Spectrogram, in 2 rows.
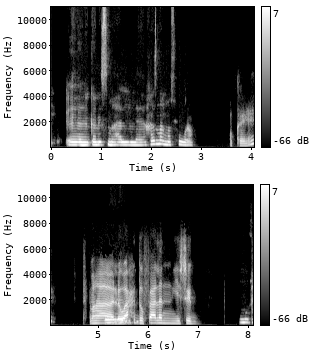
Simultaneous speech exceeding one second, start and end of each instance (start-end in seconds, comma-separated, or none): none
